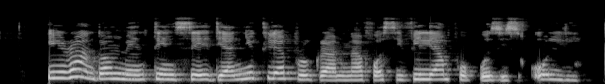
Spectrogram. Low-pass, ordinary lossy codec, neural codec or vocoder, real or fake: 9.9 kHz; none; none; real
